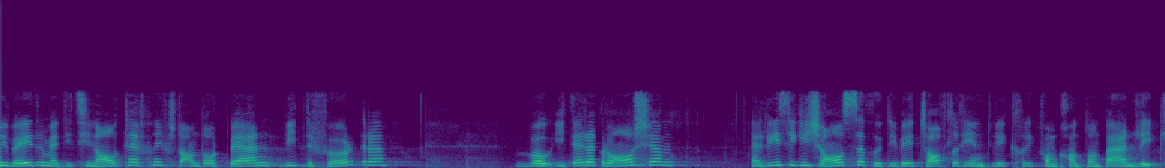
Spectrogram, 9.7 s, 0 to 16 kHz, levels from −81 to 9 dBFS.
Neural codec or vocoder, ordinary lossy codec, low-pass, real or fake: codec, 16 kHz, 0.8 kbps, ZipCodec; MP3, 64 kbps; 7.2 kHz; fake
